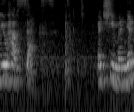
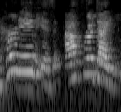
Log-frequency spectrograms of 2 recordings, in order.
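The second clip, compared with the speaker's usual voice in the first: slow, drawn-out naming of the goddess; grand announcement of Aphrodite's name; slow grand reveal; slower than usual. Acted. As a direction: unveil her name slowly, with weight.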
